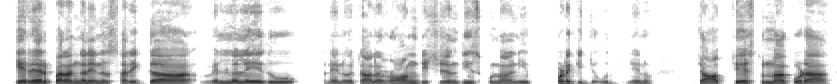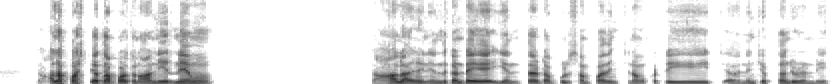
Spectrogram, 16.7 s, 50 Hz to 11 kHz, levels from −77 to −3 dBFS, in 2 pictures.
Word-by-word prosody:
Career 180 +8 +6
పరంగా 180 +1 +6
నేను 165 -1 -1
సరిగ్గా 145 +4 +1 0.5
వెళ్ళలేదు. 140 +1 +1 0.5
నేను 130 0 -6
చాలా 125 +2 +1 0.2
రాంగ్ 175 +1 -1
డిసిషన్ 155 0 -5
తీసుకున్నానని 135 -1 -5
ఇప్పటికి 220 - -1
జ్ - - -11
ఉ - - -7 0.3
నేను 125 -1 -8 0.5
జాబ్ - - +3
చేస్తున్నా 170 +2 +2
కూడా, 180 -1 +5 0.6
చాలా 240 - +4
పశ్చాత్తాప 180 -2 +3
పడుతున్నా 145 -4 +1
ఆ - - -6
నిర్ణయం 190 +6 +1 1.8
చాలా. - - +2
నేను 135 -2 -5
ఎందుకంటే, 180 +2 +1 0.4
ఎంత 140 +5 -11 0.2
డబ్బులు 165 0 -7
సంపాదించిన 145 +1 -5
ఒకటీ 130 0 -7 0.5
చ - - -27 0.2
నేను 120 -1 -11
చెప్తాను 145 -1 -6
చూడండి. 105 -2 -8
150 Hz, 120 wpm, -23 LUFS, 135-180 Hz, 1.8 s, Career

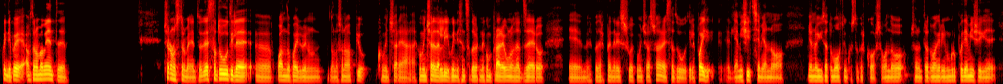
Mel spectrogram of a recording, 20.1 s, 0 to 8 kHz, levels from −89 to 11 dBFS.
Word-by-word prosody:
Quindi 110 -7 +1
poi 110 -2 +6
autonomamente 115 -6 +3 1.9
C'era - - +2
uno - - +5
strumento 85 +1 -2
ed 100 - +1
è 120 - +8
stato 125 +2 +4
utile, 105 -7 +6
ehm, 85 -4 -4
quando 95 -1 +2
poi 95 0 +1
lui 90 +1 -1
non 85 0 -6
non 85 - -10
lo 85 - -7
suonava 90 +1 -3
più 100 +2 -5 0.2
cominciare 85 -2 -5
a 80 0 -6
cominciare 100 +1 +2
da 95 - +6
lì, 95 0 +3
quindi 90 0 0
senza 95 +1 -6
doverne 90 -1 -1
comprare 95 -1 +3
uno 90 -1 +2
da 90 -2 -1
zero, 90 -1 0 0.5
ehm, 80 -1 -5
e 80 0 -12
poter 90 0 -7
prendere 85 0 -4
il 85 - -7
suo 95 +1 -5
e 85 - -9
cominciare 90 +1 -5
a - - -11
suonare 110 -4 0
è - - -1
stato 80 0 -5
utile. 75 -1 -6
Poi, - - +3 0.2
uhm, - - -12
le - - -8
amicizie 90 +2 -1
mi 85 - -2
hanno 80 -3 -4 0.4
mi - - -5
hanno 90 0 +1
aiutato 90 0 -1
molto 90 -1 0
in - - -4
questo - - -11
percorso. - - -8
Quando 85 +4 -2
sono 90 -4 -5
entrato 90 +2 -3
magari 90 0 +1
in 85 - 0
un 90 - -1
gruppo 95 +1 -3
di 95 - +4
amici 95 -2 +1
che 80 0 -4
90 Hz, 200 wpm, -25 LUFS, 85-95 Hz, 1.9 s, è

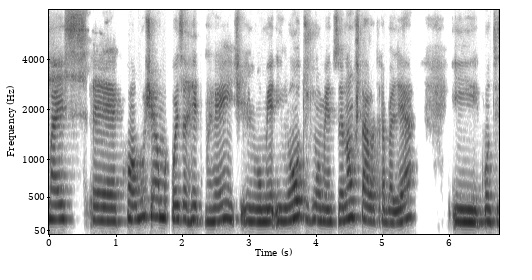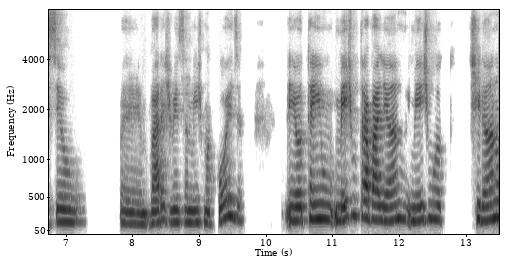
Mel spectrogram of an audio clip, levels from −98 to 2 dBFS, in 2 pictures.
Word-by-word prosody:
Mas, 200 0 -2
eh, 180 -2 0
como 205 +3 +1
já 240 0 -1
é - - -1
uma 220 -1 +3
coisa 200 -1 -2
recorrente, 190 +2 -2
em 175 +1 -2
momen 170 0 +2
em 175 +1 0
outros 215 -1 +2
momentos 175 -3 -2
eu 180 - -1
não 215 +3 +3
estava 205 -6 -2
a - - -5
trabalhar 170 +5 -2 0.6
e 165 -2 +3
aconteceu, 165 -1 -2 0.6
eh, 145 -1 -2
várias 160 +5 0
vezes 165 0 -1
a - - 0
mesma 160 -1 0
coisa. 195 +5 -1 0.6
Eu 185 0 +2
tenho, 205 0 +4
mesmo 225 +7 +2
trabalhando 200 -3 +3
e - - -3
mesmo 195 +2 0 0.4
tirando 200 +2 +2
185 Hz, 145 wpm, -21 LUFS, 170-205 Hz, 0.6 s, tenho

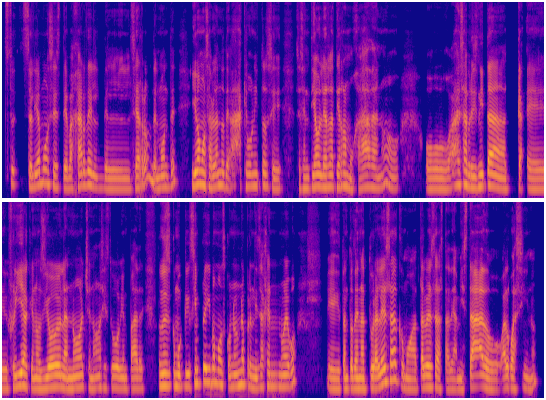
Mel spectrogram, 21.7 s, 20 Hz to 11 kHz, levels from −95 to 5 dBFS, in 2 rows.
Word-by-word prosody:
so 185 - -5
solíamos, 180 +1 -2
este, 145 -2 -3
bajar 150 +5 -1
del 150 -6 -1
del 125 -1 -5
cerro, 150 - -2
del 215 - -2
monte, 150 +8 -5 0.3
íbamos 170 0 +4
hablando 155 +4 -1
de: 150 - -4
"Ah, - - -3
qué 165 - -8
bonito 160 +1 -3
se 130 -4 -8 0.3
se 130 - -14
sentía 135 +3 -1
oler 150 -2 +2
la 155 0 -1
tierra 155 +1 -2
mojada", 140 +2 -3
¿no?, 140 -3 -8 0.5
o: 130 0 -3
"Ah, - - -1
esa 180 +1 +1
briznita 150 -2 +3 0.2
ca - - -2
eh 125 0 -4
fría 155 +3 +4
que 135 - -4
nos 130 -1 0
dio 145 +3 +7
en 150 - +2
la 130 - +4
noche, 145 +2 0
¿no?, 135 +2 -4
sí 145 - -13
estuvo 140 +1 0
bien 135 0 -2
padre", 130 0 -3 0.3
entonces 160 0 +3
como 155 -1 0
que 160 -1 0
siempre 190 +4 +2
íbamos 195 -3 0
con 150 -3 -5
un 165 +3 +1
aprendizaje 155 -2 -2
nuevo, 155 +5 -2 0.6
eh, 125 -2 -2
tanto 135 +1 0
de 130 -1 +3
naturaleza 145 - +4
como 130 -7 -3
a 125 - -7
tal 145 +3 +2
vez 150 0 +4
hasta 130 -3 -1
de 125 0 -6
amistad 145 +5 +4
o 120 -1 -3
algo 140 +1 +2
así, 135 +1 -6
¿no? 125 - -8
145 Hz, 180 wpm, -24 LUFS, 130-160 Hz, 0.6 s, dio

